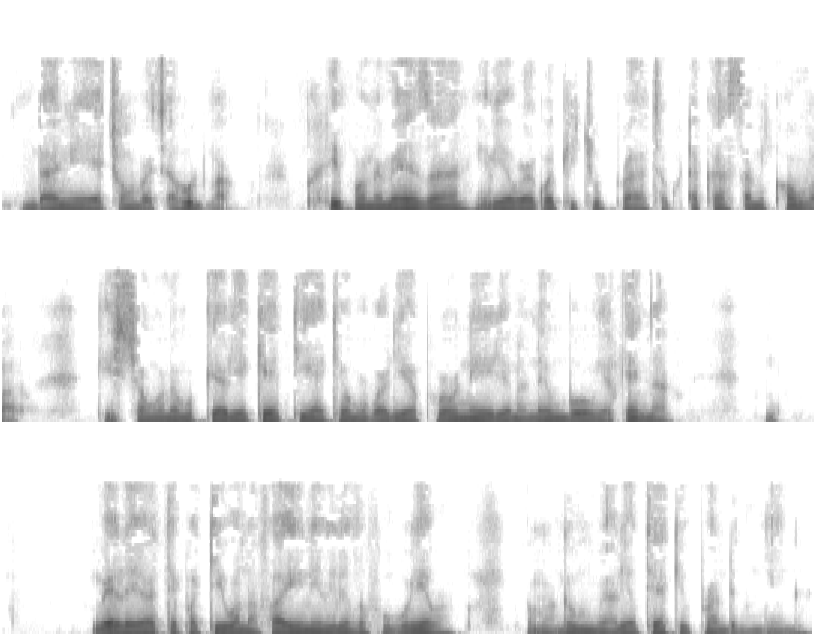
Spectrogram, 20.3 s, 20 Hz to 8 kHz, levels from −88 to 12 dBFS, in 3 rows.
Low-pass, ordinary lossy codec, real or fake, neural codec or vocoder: 7.2 kHz; MP3, 24 kbps; fake; codec, 24 kHz, 0.9 kbps, WavTokenizer, small release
